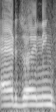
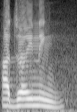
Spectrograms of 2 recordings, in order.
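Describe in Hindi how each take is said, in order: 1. d ध्वनि स्पष्ट रूप से बोली जाती है। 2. d ध्वनि मौन रखी जाती है। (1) "एड ज्वाइनिंग नहीं बोलते" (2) "उनको क्या बोलते हैं?"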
